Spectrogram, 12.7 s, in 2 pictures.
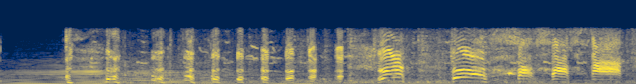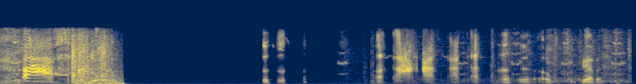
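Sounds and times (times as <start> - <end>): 
person laughing: 0.7 - 7.1, 9.0 - 9.5, 10.1 - 12.4.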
